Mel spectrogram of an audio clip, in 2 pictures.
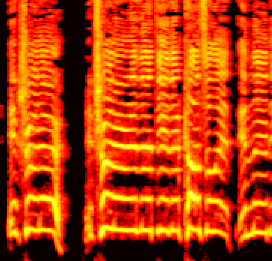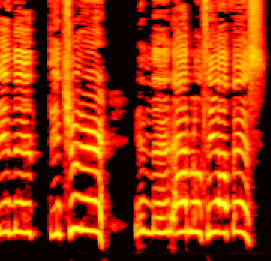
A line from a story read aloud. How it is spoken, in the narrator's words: shouts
